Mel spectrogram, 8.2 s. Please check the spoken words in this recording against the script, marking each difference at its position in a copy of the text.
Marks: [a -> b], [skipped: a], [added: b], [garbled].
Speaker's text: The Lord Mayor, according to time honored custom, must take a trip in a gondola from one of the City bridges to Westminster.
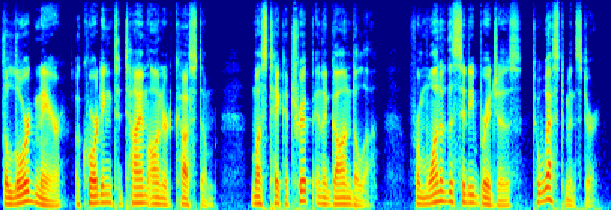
The Lord Mayor, according to time honored custom, must take a trip in a gondola from one of the City bridges to Westminster.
